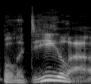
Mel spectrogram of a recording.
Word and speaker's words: Bullahdelah: Bulladella. Bulladella.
